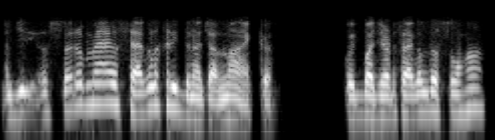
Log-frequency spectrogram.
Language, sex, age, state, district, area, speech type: Dogri, male, 18-30, Jammu and Kashmir, Kathua, rural, conversation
